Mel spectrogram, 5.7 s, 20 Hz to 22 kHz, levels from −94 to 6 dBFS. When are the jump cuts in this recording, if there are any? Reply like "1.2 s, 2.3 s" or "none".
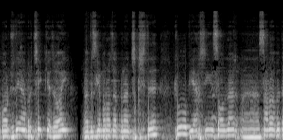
1.5 s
